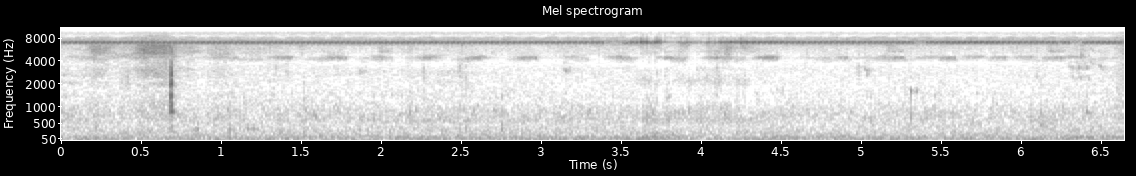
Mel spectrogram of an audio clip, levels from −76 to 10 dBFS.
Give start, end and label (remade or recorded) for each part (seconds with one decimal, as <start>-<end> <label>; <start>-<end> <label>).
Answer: 0.0-3.6 recorded; 3.6-4.3 remade; 4.3-6.6 recorded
